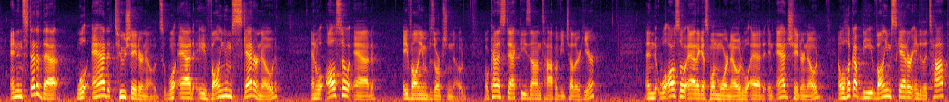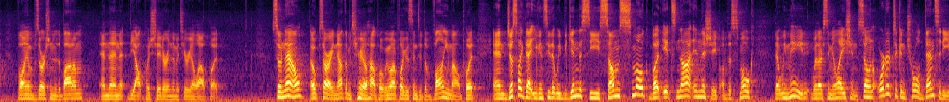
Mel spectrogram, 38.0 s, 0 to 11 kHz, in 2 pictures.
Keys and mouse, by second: 0.9 shift+a, 6.1 shift+a, 9.3 shift+Tab, 9.7 g, 11.0 g, 13.9 shift+a, 16.7 click, 19.6 click, 23.0 middle click, 23.6-25.1 drag, 26.7-27.8 drag.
